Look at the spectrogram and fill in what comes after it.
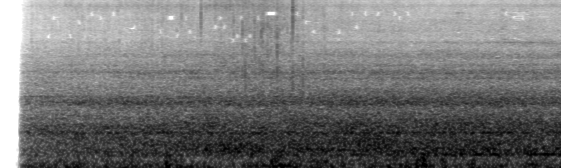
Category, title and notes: Sound effects > Vehicles
A Tram passes by
Tram, Passing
